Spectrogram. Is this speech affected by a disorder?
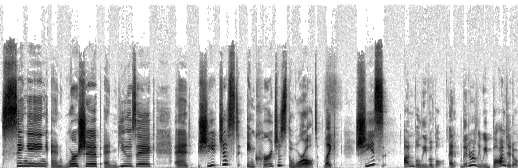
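No.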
